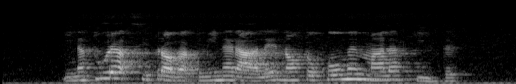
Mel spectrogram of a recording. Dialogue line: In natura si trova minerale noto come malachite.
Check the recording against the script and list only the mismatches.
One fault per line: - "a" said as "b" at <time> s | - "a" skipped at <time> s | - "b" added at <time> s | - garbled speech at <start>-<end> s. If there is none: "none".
none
